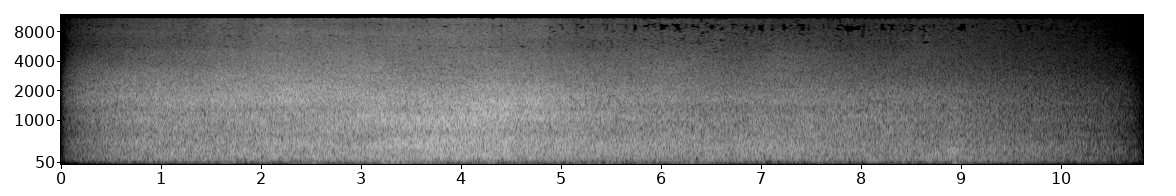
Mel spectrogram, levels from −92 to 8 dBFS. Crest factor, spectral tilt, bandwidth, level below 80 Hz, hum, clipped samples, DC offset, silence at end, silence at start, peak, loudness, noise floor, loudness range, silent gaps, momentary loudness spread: 18 dB; -3 dB/octave; 11.5 kHz; -56 dBFS; none; under 0.1%; under 0.1%; 0.6 s; 0.1 s; -2 dBFS; -20 LUFS; -52 dBFS; 15 LU; none; 17 LU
